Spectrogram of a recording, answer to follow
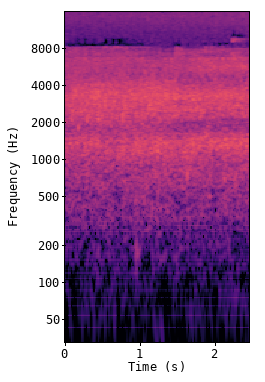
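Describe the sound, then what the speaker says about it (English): South Peachtree Creek, just below where Burnt Fork joins it, flows over rocks in a park, a soft, steady rush of moving water that stays constant and fairly quiet with no voices. "this is South Peachtree Creek, and it is after the convergence of Burnt Fork and South Peachtree."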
